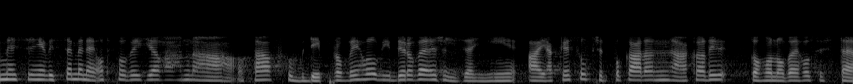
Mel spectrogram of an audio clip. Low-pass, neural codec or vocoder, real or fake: 3.6 kHz; codec, 16 kHz, 0.8 kbps, ZipCodec; fake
